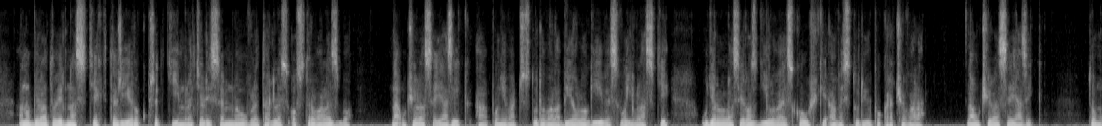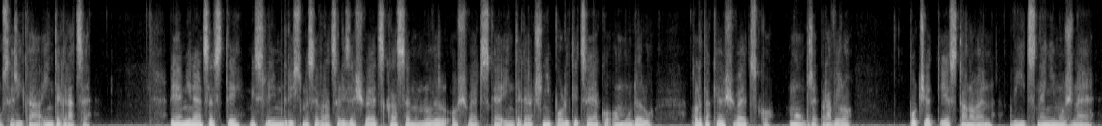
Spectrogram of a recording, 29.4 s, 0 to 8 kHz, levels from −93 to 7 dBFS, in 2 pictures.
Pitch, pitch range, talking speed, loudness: 100 Hz, 95-115 Hz, 145 wpm, -22 LUFS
